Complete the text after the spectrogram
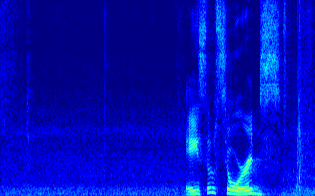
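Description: A card slaps down softly onto a wooden table.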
